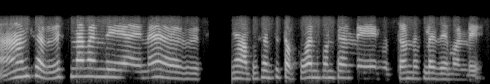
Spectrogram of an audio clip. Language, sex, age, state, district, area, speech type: Telugu, female, 45-60, Andhra Pradesh, West Godavari, rural, conversation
